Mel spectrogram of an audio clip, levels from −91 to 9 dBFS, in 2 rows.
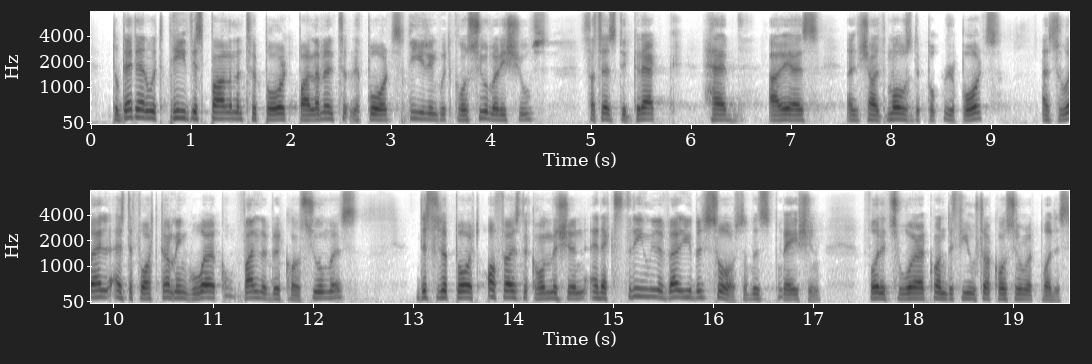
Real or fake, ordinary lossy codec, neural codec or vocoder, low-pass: fake; none; codec, 16 kHz, 1 kbps, FunCodec, trained on LibriTTS, 50 frames a second; none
